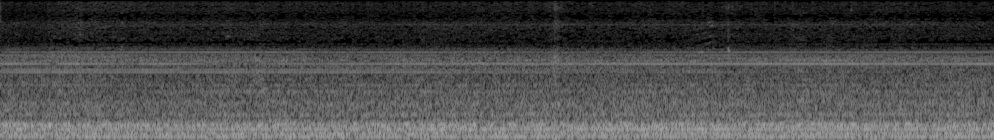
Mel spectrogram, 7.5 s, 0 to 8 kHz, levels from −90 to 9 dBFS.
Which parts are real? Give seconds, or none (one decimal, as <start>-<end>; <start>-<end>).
0.0-3.3; 4.8-7.5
